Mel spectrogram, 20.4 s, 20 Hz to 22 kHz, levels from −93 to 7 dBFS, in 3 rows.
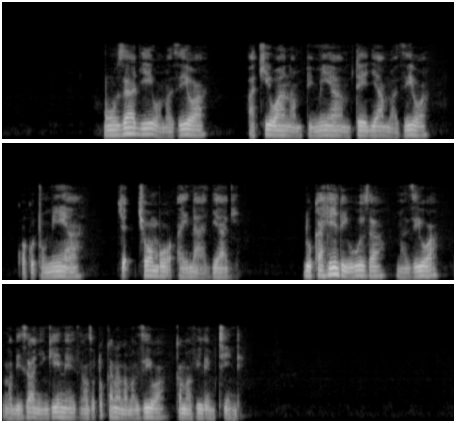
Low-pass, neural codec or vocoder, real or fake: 7.2 kHz; codec, 16 kHz, 4 kbps, FreqCodec, larger model; fake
